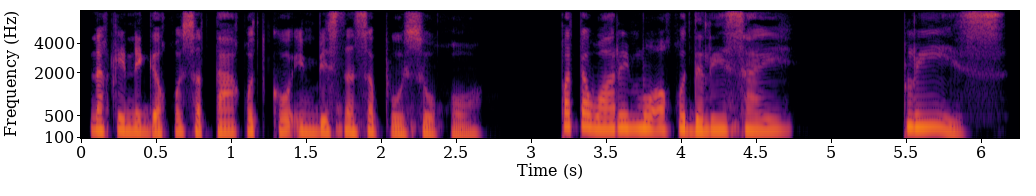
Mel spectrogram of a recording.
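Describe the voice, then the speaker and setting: A woman's voice: medium pitch, normal speed, mellow, no echo, close to an everyday voice. Woman narrator as emotional rich filipino lady in a love story, hurt and earnest, dry close audio. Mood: remorseful. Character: wounded, remorseful wealthy woman, emotional and intense.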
